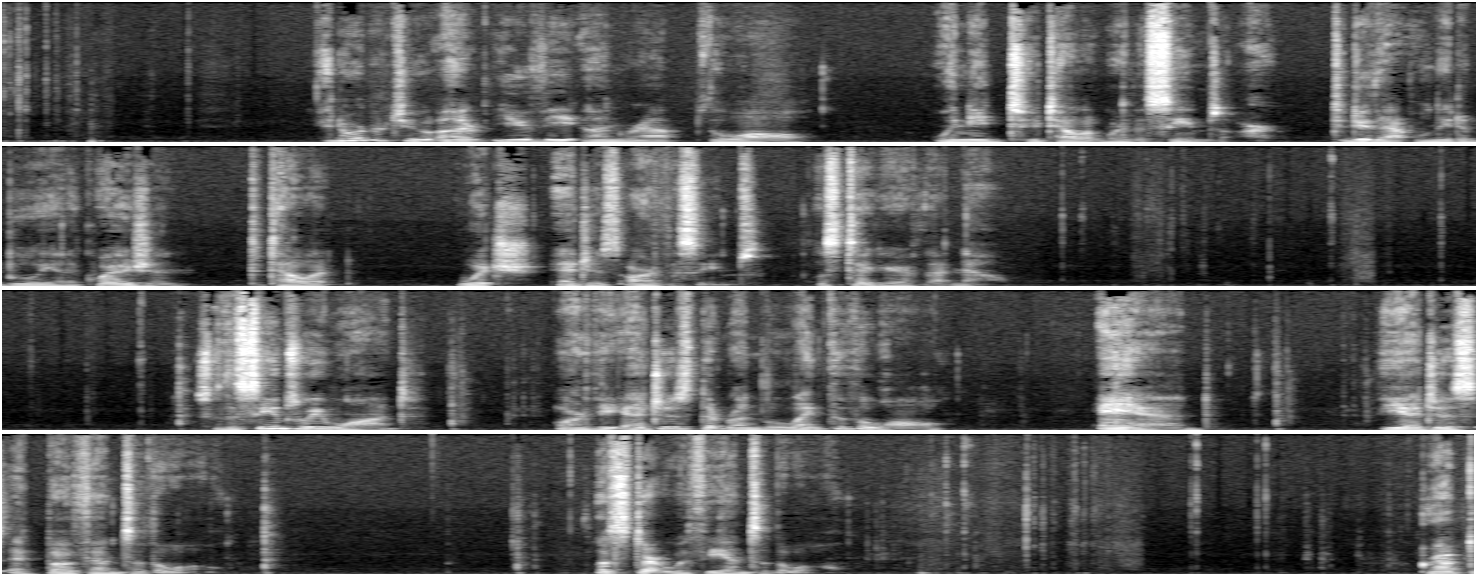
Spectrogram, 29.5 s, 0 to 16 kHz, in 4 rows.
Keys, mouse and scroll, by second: 0.3 l, 0.7 click, 12.6 click, 12.9 click, 13.2 ctrl+click, 13.2 ctrl+right click, 13.6 scroll down 2, 14.0 click, 14.5 click, 15.0 scroll down 1, 15.4 click, 15.6-17.0 middle drag, 17.0 scroll down 1, 17.3-17.9 scroll up 2, 17.9-18.5 scroll up 1, 19.6-20.1 scroll down 3, 20.3-21.1 middle drag, 21.4-22.8 scroll up 2, 23.4-24.7 middle drag, 26.4-26.8 scroll up 2, 26.8 click, 27.2 ctrl+shift+z, 27.3 shift+a, 28.6-29.4 scroll up 2.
